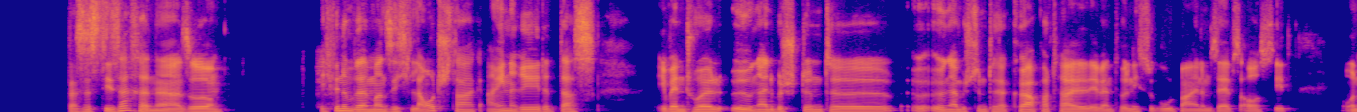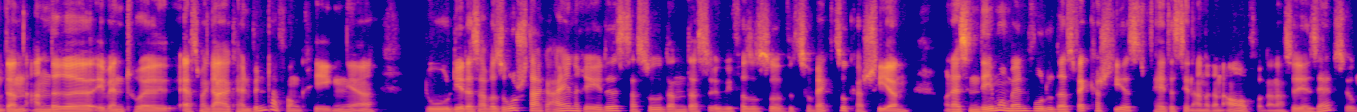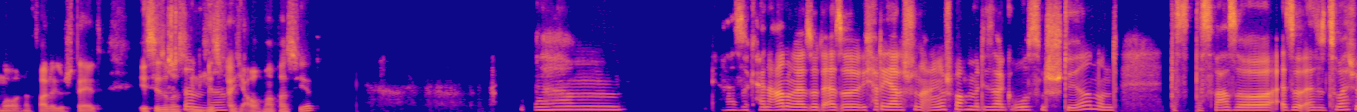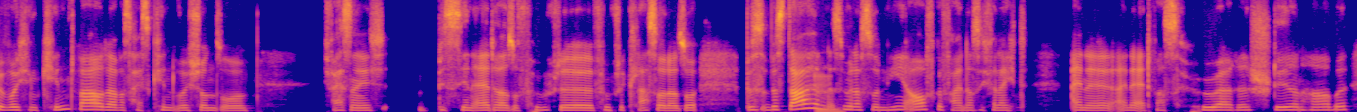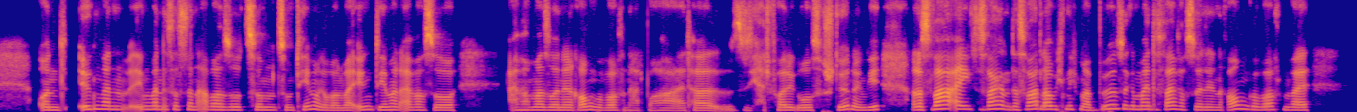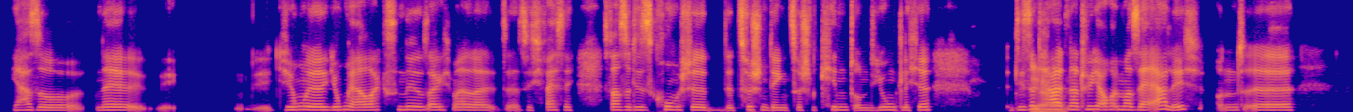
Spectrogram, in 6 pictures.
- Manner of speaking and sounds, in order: other background noise; drawn out: "Ähm"; other noise
- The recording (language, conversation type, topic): German, podcast, Wie beeinflussen Filter dein Schönheitsbild?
